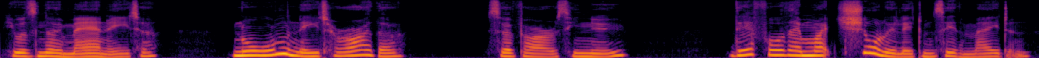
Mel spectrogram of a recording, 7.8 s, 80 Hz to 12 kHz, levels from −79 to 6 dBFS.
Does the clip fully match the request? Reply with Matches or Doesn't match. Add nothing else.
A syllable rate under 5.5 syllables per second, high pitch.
Doesn't match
